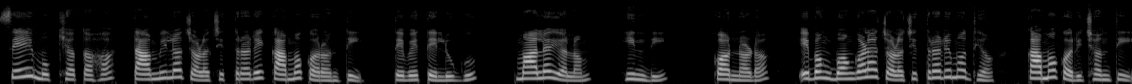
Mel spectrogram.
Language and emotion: Odia, neutral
